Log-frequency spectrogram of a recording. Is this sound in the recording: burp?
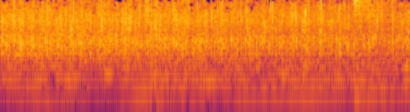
no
